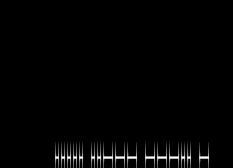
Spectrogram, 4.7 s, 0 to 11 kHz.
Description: Morse code, heard as a keyed tone, about 20 wpm, 700 Hz. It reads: 528T
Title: Common Cut Numbers - 4-Digit 20wpm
